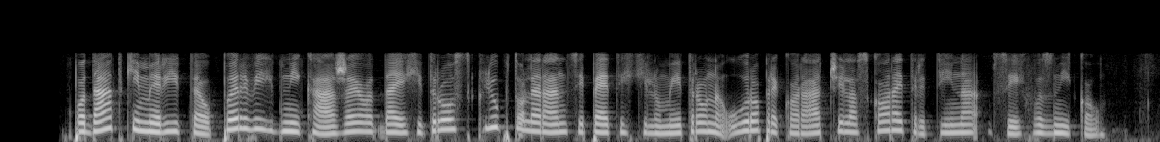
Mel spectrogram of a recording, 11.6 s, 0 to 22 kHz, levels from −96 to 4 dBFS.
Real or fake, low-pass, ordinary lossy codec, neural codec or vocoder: real; 5.4 kHz; none; none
